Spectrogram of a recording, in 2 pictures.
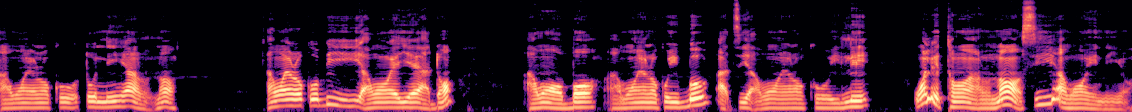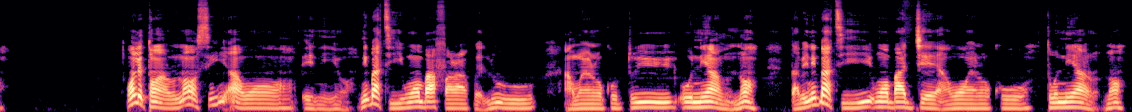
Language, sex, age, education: Yoruba, male, 46-60, tertiary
